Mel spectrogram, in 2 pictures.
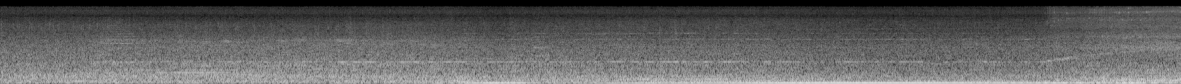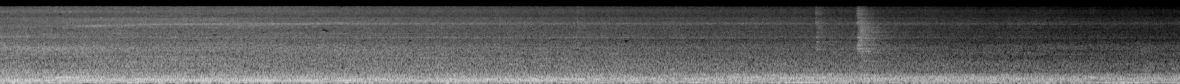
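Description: Diesel passenger train pulling out of the station, its engines running with a deep drone that is strongest about halfway through, as the cars roll past on the rails. A single sharp click comes near the end.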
